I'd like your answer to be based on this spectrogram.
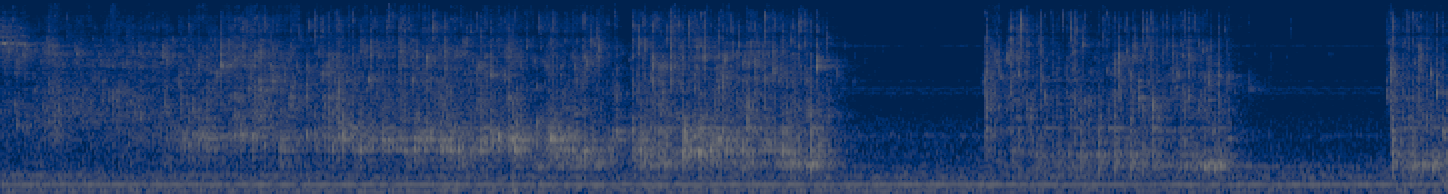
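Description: Filtered water pours in a steady, faint trickle into a bowl set on a kitchen scale, stopping and restarting a couple of times, with no talking.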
